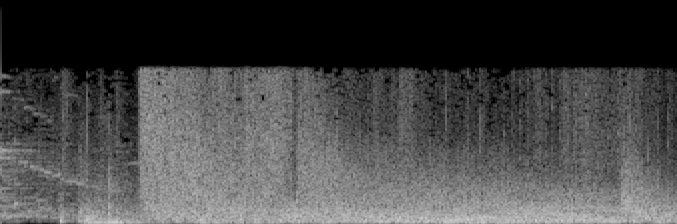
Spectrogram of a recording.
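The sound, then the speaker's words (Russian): A sharp explosive bang gives way to a sustained, loud roaring crackle and hiss as rockets packed inside a wooden horse burst and burn after its tail is set alight, in Don Quixote, with no voices. “Конь с грохотом подскочил в воздух, и Дон Кихот и Санчо, слегка опаленные, упали на землю.”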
